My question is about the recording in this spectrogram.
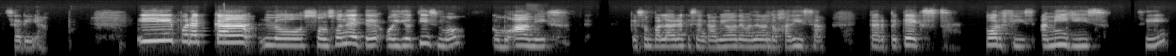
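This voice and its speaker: A woman teacher with a fairly bright, high-leaning voice lectures her class on a language lesson, often tacking on tag questions to check in with students. The recording has a dull, lo-fi sound.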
